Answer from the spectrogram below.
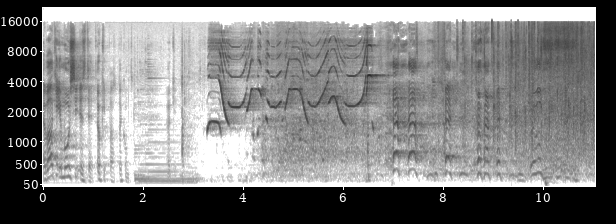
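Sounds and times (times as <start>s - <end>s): slide whistle sliding up and down: 3.2s - 6.8s
audience noise: 3.3s - 11.0s.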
